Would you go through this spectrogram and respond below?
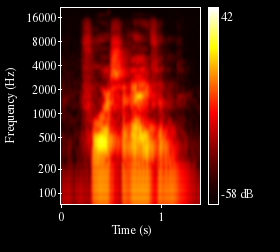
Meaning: to prescribe
- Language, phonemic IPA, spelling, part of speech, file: Dutch, /ˈvoːrˌsxrɛi̯.və(n)/, voorschrijven, verb, Nl-voorschrijven.ogg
